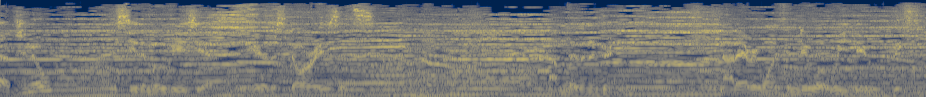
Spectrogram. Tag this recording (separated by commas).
Music, Speech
